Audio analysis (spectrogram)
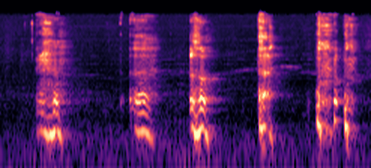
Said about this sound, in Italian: Bene, adesso tossisca.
